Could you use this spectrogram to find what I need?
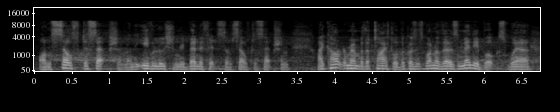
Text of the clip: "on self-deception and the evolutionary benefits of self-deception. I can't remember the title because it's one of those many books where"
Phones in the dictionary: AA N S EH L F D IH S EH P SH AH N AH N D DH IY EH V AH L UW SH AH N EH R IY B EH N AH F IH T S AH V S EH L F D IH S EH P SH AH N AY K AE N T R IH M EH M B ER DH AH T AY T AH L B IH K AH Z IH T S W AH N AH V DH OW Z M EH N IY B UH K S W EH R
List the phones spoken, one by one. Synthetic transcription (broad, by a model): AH N S EH L F D IH S EH P SH AH N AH N DH IY EH V AH L UW SH AH N EH R IY B EH N AH F IH T S AH V S EH L F D IH S EH P SH AH N AY K AE N T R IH M EH M B ER DH AH T AY T L B IH K AH Z IH T S W AH N AH V DH OW Z M EH N IY B UH K S W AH R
